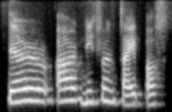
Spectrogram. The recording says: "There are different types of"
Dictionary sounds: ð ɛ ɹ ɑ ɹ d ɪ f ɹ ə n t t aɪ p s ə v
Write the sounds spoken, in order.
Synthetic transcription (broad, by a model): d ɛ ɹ ɑ ɹ d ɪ f ɹ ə n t t aɪ p ə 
